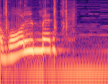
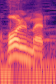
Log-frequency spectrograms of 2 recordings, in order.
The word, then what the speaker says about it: Vollmer: Y la V se pronuncia como una F. Pero indistintamente se puede decir también Vollmer.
